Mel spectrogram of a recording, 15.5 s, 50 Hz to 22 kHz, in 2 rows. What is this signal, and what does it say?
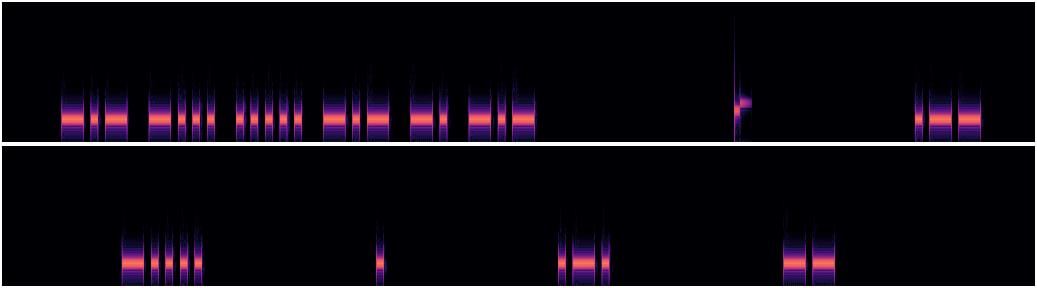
Morse code, heard as a keyed tone, about 22 wpm, spaced as for 10 wpm, 700 Hz. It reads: KB5KNK W6ERM
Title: USA Call Signs - 8x Character Spacing - 22wpm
